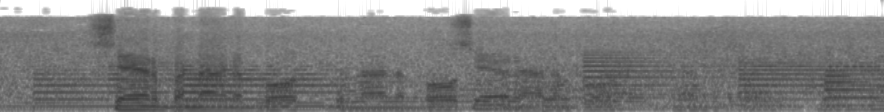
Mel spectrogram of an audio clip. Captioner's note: echo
